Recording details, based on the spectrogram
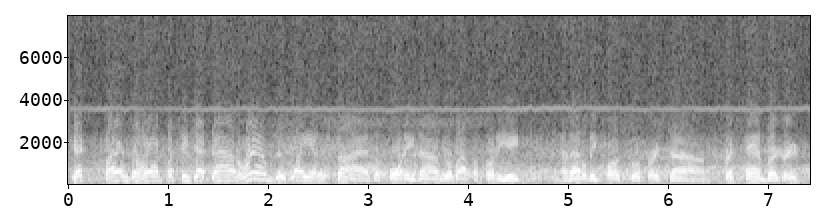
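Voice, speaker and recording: A man's voice: a little high, phone-quality sound, noisy background. An American man calling live football play-by-play on an old radio broadcast. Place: stadium broadcast booth.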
